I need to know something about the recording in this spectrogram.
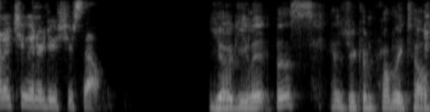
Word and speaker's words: Letfus: Oh, let me say your name wrong first. Let's Letfus. Let's make a fuss.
